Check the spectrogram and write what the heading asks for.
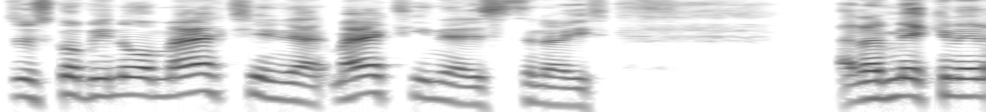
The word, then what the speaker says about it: Martinez: And I'm making an effort to pronounce it the correct way, which is Martinez, as opposed to Martinez, as I usually call it because of my thick Irish brogue.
